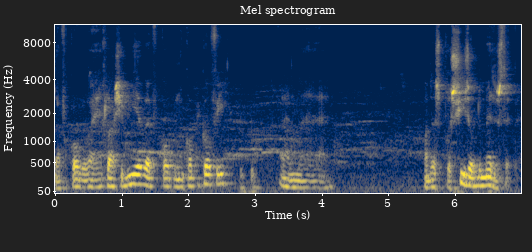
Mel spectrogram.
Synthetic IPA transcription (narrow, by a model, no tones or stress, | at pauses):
dɔfərkʰoːkəʋɛjənxlasjəbiərʋɛjfərkʰoːkənənkopikofi | ɛn | madɔɪsprəsisofdəmɪdəstə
